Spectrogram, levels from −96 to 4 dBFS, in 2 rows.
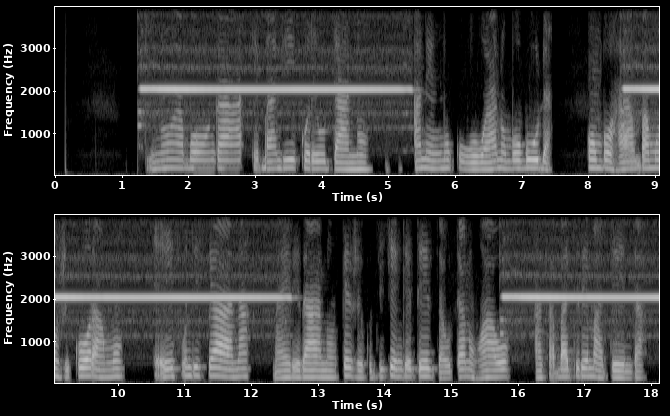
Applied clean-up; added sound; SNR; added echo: none; Wind instrument, woodwind instrument; -3 dB; none.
